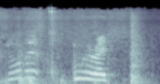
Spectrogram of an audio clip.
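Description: Two short vocal calls from a person, in the voice of someone coaxing an animal, and a single sharp knock near the end.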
